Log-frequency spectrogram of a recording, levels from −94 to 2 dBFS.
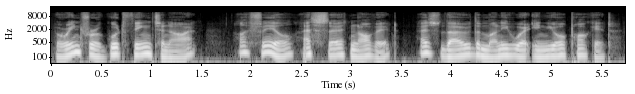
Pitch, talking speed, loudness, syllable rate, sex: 125 Hz, 230 wpm, -16 LUFS, 5.5 syllables/s, male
